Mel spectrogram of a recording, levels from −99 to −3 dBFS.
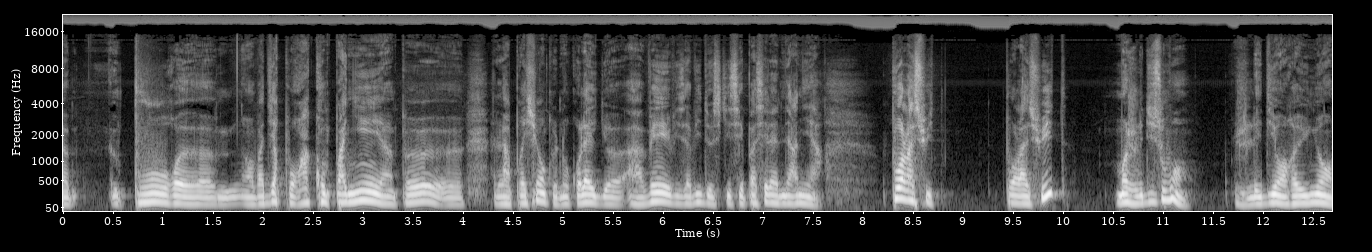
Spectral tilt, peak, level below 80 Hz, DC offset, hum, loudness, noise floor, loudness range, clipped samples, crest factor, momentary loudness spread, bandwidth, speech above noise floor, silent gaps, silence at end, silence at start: -6.5 dB/octave; -2 dBFS; -52 dBFS; under 0.1%; none; -18 LUFS; -41 dBFS; 2 LU; under 0.1%; 18 dB; 21 LU; over 20 kHz; 23 dB; none; 0 s; 0 s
